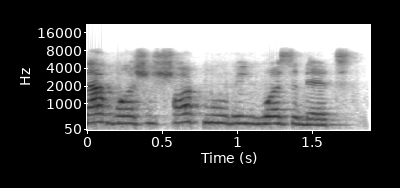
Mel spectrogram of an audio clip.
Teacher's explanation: thì nó sẽ là ngữ điệu đi xuống và mình nghĩa là mình hỏi nhưng mà mình biết câu trả lời rồi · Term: câu hỏi đuôi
